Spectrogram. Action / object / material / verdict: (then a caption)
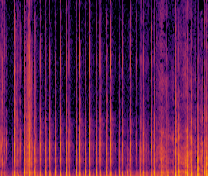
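tap / cardboard matchbox with matches / cardboard / none. Long nails tap rapidly on a small, hollow "Three Stars" cardboard matchbox holding matches, making about thirty quick, dry taps. Each tap is short and hollow, with a low thump and a light click that dies almost at once. Toward the end the taps crowd together into a faint rattle.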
